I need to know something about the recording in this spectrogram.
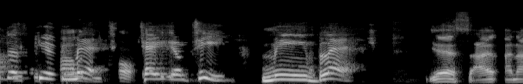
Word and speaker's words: Kemet: See the way we pronounce it. Hold up. How does Kemet, KMT, mean Black?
